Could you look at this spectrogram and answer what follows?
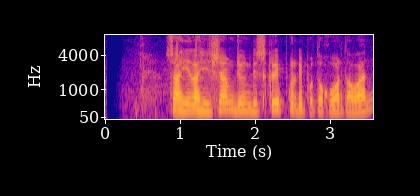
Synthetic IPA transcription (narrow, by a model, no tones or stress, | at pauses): saɦilaɦiʃamd͡ʒɨŋdiskɾɪp̚kɨrdipɔt̪ɔkəwart̪awan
